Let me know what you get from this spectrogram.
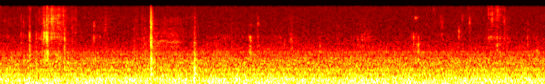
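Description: A person chewing a soft crinkle-cut french fry with the mouth close to the microphone: scattered small wet clicks and smacks, over a steady low hum.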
